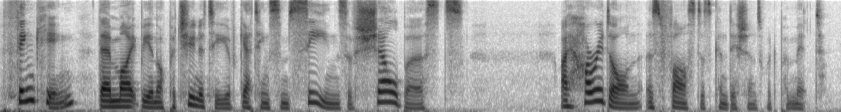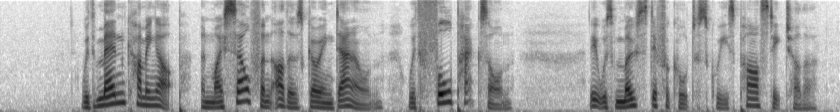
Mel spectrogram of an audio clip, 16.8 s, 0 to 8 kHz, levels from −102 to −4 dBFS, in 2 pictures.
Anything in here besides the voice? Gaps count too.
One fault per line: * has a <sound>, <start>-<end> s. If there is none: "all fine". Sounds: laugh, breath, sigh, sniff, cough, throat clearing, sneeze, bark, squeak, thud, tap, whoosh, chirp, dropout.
all fine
